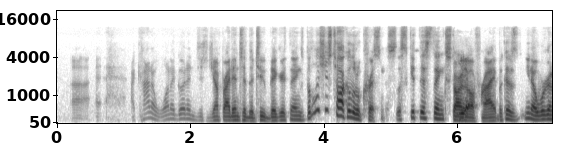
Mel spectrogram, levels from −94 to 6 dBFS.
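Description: Speech with no technical fault anywhere in the recording. What can be heard of the path is ordinary call-codec coding, with the top of the band ending around 12 kHz as expected of Opus, under room noise and a level change near 2.0 s where the talker shifts position.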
